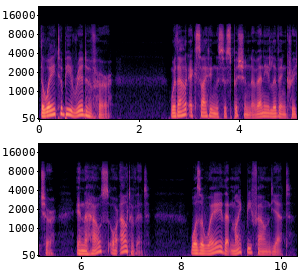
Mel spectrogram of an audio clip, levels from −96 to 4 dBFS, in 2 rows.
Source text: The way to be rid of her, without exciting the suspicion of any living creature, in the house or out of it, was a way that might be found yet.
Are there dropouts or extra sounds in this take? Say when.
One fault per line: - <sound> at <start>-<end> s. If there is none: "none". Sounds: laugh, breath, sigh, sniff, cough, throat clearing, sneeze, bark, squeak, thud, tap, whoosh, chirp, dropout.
none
